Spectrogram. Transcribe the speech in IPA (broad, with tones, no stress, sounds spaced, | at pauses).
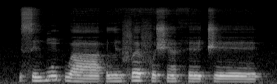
s i˨˦ b ũ˧ kʷ aː˨ | l i˨ f ɛ˦˨ f ə˨ ʃ ɛ̃˨ h eː˨ t͡ʃ eː˨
